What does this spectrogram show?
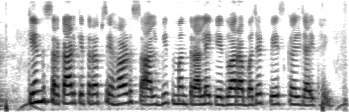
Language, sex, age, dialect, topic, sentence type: Magahi, female, 18-24, Western, banking, statement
